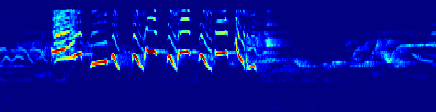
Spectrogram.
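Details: Oriental magpie-robin delivering a rapid 'nembak' volley from its repertoire: about ten crisp whistled notes in two seconds, each swooping down then up, followed by quiet with a soft high warble.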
